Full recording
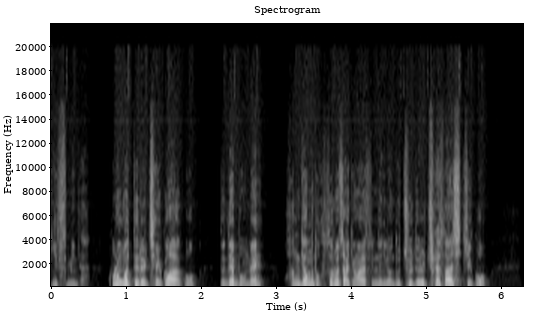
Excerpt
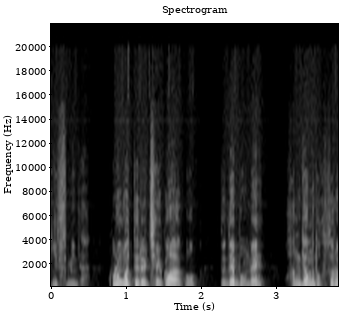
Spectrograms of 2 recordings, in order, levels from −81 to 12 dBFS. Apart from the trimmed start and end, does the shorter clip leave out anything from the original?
no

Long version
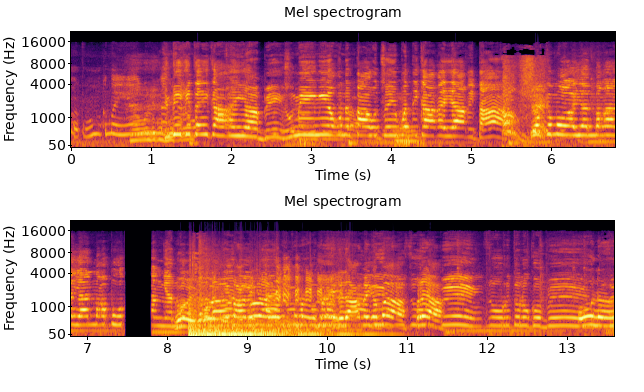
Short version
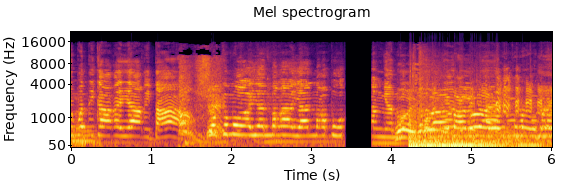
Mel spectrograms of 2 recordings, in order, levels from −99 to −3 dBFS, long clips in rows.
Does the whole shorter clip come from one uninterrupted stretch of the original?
yes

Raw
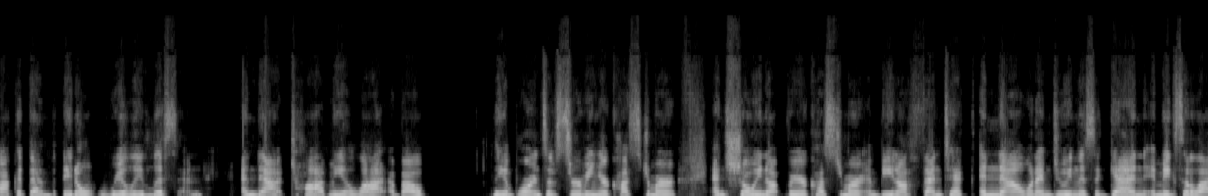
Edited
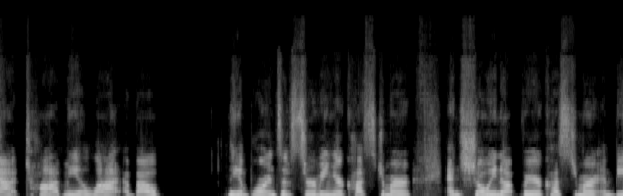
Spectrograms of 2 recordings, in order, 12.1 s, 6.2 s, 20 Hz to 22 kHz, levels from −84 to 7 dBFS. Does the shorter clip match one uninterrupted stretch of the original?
yes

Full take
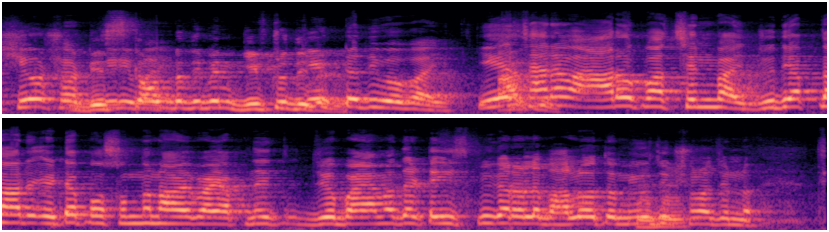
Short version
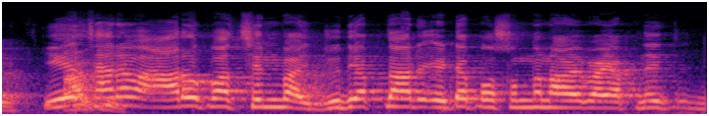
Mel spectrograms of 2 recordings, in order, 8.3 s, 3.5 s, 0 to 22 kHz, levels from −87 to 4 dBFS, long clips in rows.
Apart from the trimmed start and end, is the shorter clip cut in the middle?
no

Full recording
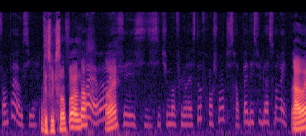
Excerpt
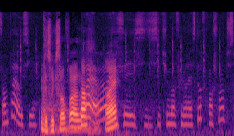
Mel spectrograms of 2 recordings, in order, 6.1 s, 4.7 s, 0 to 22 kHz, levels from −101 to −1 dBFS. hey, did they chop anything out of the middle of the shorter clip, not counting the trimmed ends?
no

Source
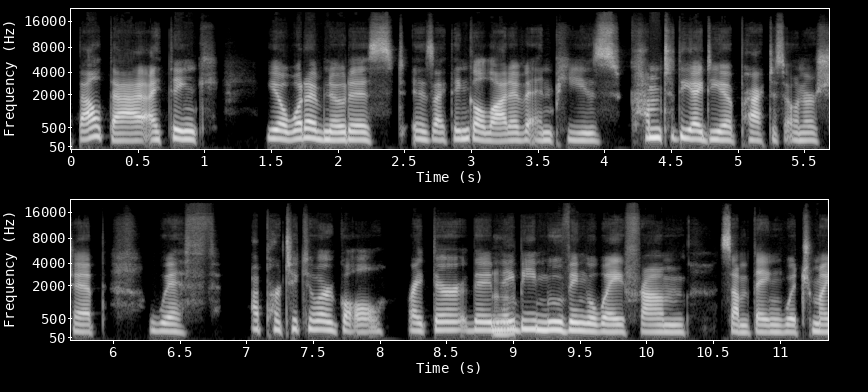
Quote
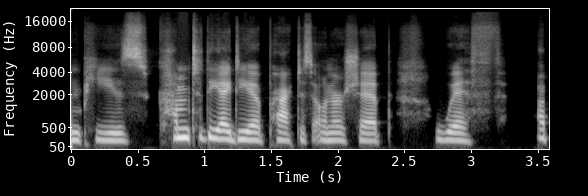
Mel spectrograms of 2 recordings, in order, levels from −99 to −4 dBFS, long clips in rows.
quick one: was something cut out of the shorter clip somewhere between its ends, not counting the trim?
no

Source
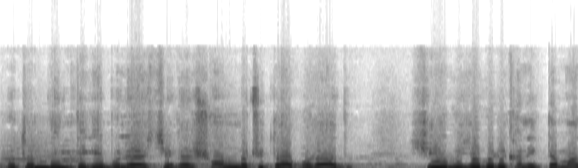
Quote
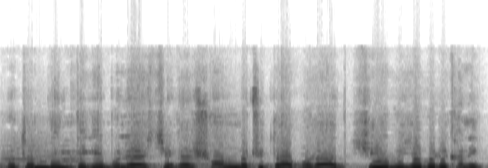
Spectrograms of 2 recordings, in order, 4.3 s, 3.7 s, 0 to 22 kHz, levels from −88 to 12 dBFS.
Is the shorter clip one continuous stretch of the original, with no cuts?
no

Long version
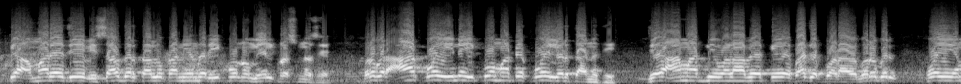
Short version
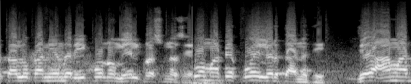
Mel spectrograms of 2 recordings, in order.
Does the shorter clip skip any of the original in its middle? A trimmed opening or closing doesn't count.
yes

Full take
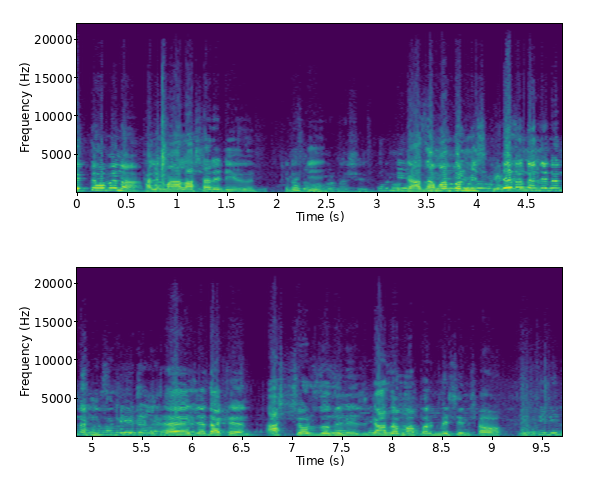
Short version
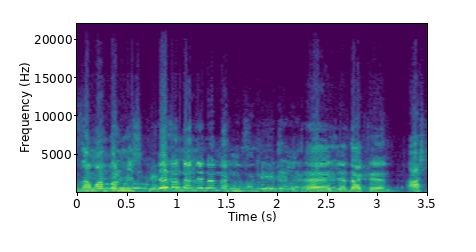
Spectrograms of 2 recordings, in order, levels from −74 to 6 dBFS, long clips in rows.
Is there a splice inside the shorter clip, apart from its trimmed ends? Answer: no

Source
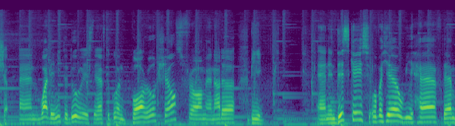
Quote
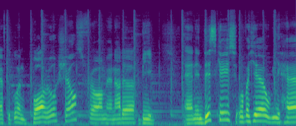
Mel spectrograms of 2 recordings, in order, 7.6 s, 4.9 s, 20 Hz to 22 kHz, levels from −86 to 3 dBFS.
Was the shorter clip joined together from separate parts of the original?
yes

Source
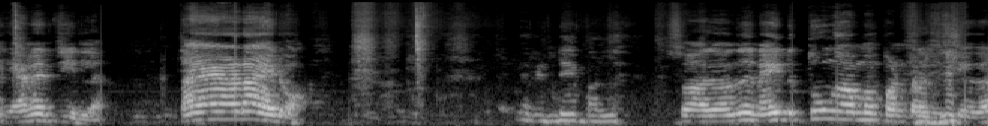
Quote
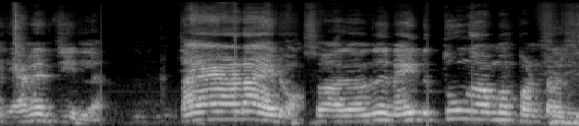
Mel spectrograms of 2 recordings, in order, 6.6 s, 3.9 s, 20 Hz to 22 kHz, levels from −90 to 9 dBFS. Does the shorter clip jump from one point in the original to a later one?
yes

